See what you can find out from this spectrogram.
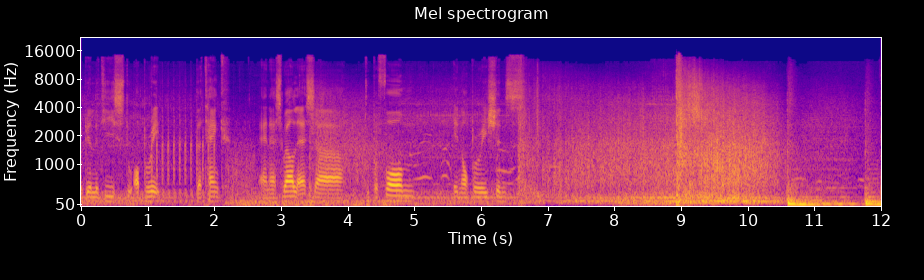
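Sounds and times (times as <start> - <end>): tank gun firing with rolling echo: 0.0 - 10.6
steady low rumble: 0.0 - 12.0.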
